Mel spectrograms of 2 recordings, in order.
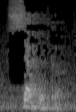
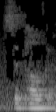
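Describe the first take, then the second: First: The stress is on the first syllable. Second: The stress is on a later syllable. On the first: The speaker calls it right. "emphasis is on the first syllable" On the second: The speaker calls it wrong. "a mispronunciation among many BP youth in Singapore"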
